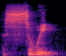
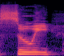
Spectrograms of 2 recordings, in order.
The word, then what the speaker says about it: Sui: Sweet It Is Not sui I've been corrected multiple times so if you want to be on the better half of the sweet Community just pronounce it sweet now the project itself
